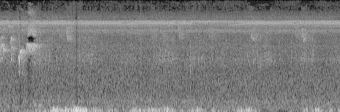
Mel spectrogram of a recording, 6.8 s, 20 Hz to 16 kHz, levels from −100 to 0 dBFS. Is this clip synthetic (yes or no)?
yes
